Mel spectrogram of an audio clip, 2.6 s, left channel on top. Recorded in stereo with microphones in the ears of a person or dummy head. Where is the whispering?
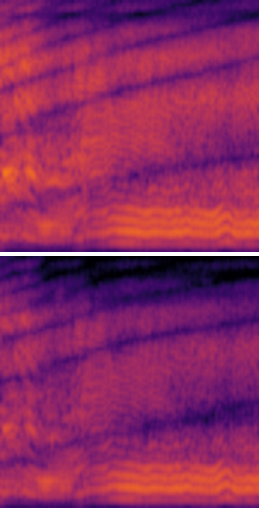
I don't hear whispering.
